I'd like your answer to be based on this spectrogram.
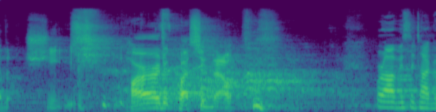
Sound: audience laughing

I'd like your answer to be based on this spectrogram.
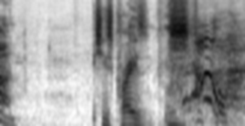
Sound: chuckles

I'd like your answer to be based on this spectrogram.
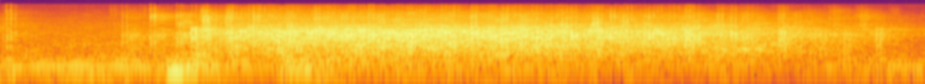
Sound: applause

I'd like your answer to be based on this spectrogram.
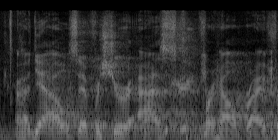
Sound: laughter

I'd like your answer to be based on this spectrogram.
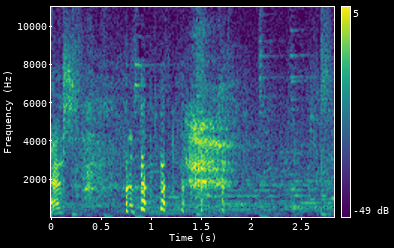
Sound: laughing

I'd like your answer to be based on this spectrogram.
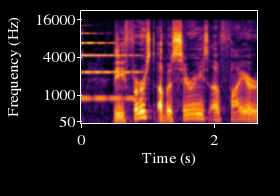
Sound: bell rings, time expires

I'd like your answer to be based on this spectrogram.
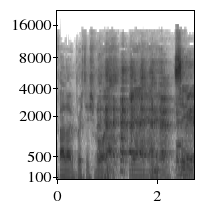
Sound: all laughing

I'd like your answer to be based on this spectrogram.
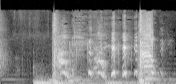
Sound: slap

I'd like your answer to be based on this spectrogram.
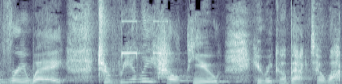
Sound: timer beeps

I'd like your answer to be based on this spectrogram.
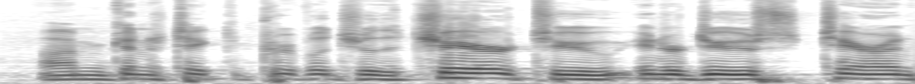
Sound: none

